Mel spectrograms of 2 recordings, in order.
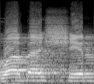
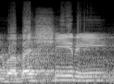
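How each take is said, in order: First: The word ends on the bare 'r' consonant. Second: The word ends with an added 'i' vowel. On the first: The speaker calls it right. "ketika waqaf wabasyir" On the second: The speaker calls it wrong. "bukan wabasyiri, enggak"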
